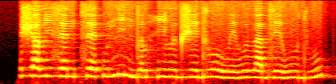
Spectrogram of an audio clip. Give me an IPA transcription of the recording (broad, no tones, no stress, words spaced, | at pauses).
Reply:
ʒalizɛn t͡sɛʔu nin dʌlhi lɯdʒed ɣoβe βɯðad͡ze wudvu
